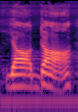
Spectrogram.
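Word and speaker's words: ידע: knowledge that Hebrew word for to know is pronounced yada Scholars have defined it as a mingling together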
